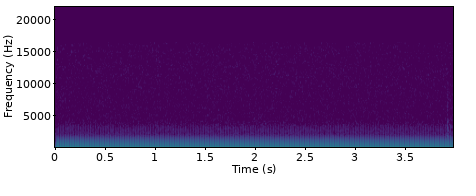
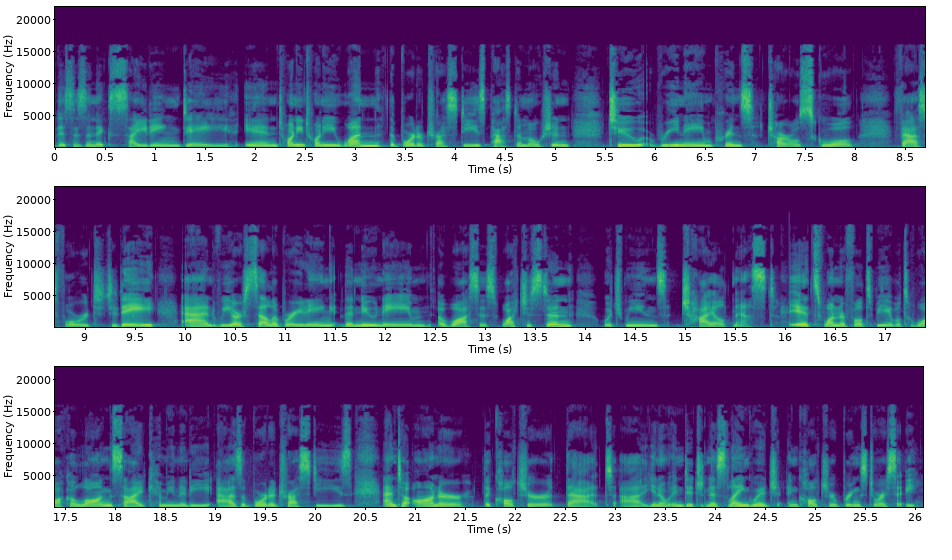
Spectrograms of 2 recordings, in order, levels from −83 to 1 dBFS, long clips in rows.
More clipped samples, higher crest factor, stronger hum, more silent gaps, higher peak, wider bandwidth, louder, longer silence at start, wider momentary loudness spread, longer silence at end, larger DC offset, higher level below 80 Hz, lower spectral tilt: neither; about the same, 16 dB vs 18 dB; first, 60 Hz at -50 dBFS vs none; neither; second, -32 dBFS vs 0 dBFS; about the same, 16.5 kHz vs 16.5 kHz; second, -50 LUFS vs -18 LUFS; about the same, 0 s vs 0 s; second, 0 LU vs 6 LU; about the same, 0 s vs 0.05 s; neither; about the same, -52 dBFS vs -48 dBFS; first, -6.5 dB/octave vs -3.5 dB/octave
